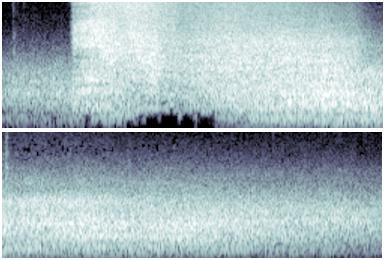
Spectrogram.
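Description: Estes black-powder model rocket motor igniting at launch: a loud rushing hiss that starts about half a second in, stays loud for about two and a half seconds, then fades slowly as the rocket climbs away.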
